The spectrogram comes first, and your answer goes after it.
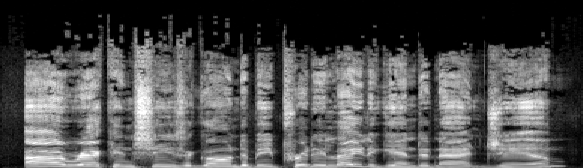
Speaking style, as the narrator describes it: remarked in a squeaky falsetto

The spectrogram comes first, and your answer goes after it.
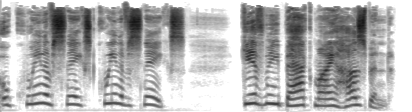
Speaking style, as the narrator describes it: the princess cried again

